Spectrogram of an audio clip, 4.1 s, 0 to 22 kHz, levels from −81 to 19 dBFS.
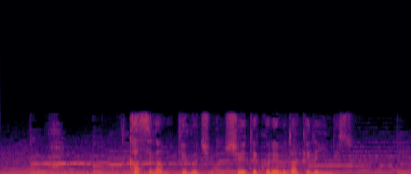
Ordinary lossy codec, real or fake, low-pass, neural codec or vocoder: none; real; none; none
